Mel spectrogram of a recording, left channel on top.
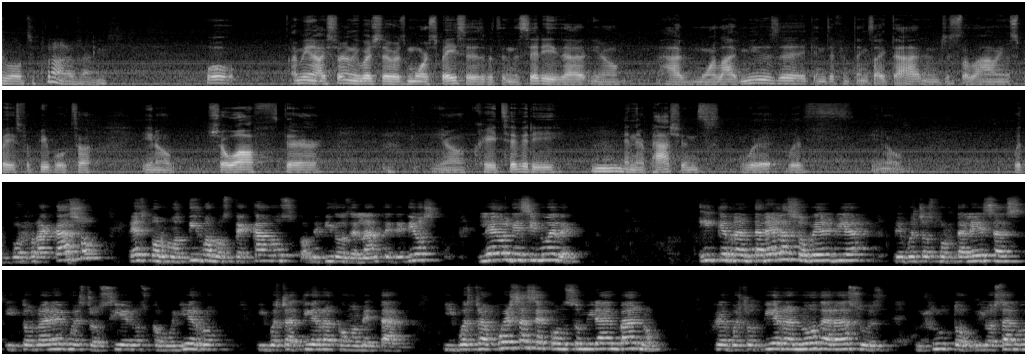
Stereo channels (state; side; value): different; both; correlation 0.00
